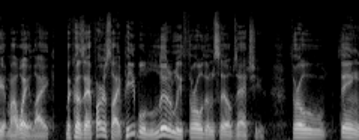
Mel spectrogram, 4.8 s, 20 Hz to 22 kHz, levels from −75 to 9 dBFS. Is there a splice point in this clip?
no; 0 cuts

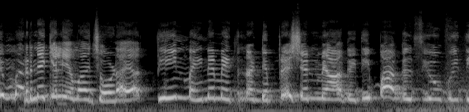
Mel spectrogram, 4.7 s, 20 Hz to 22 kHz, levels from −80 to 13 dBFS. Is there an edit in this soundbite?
no; 0 cuts

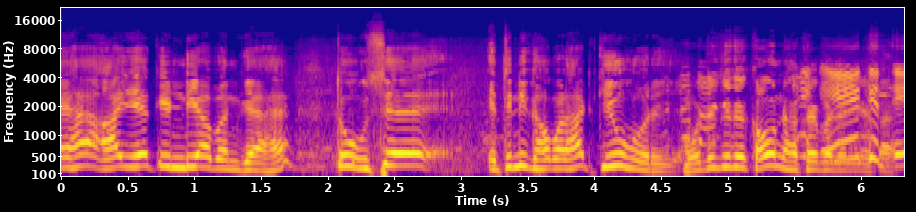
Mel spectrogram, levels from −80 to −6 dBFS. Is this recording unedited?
no; 1 cut; at 4.6 s

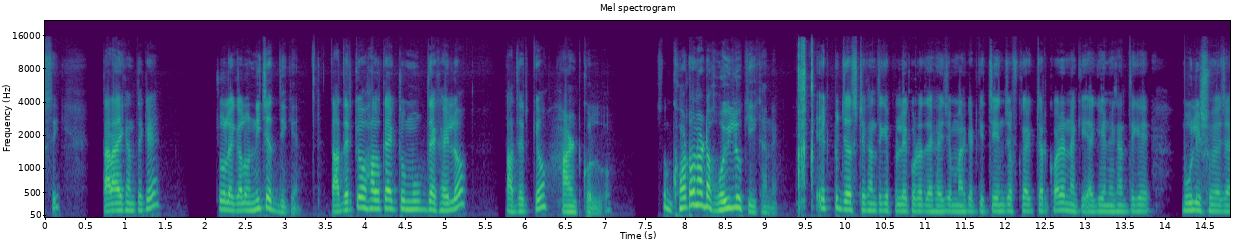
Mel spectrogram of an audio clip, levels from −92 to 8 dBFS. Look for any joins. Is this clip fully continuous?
no; 1 cut; at 9.5 s

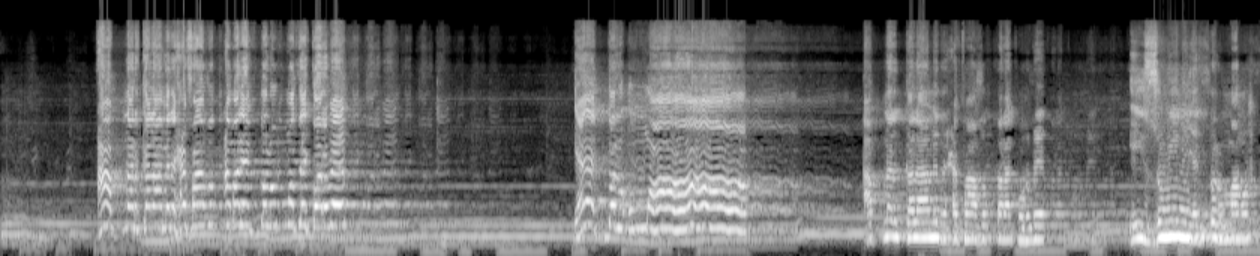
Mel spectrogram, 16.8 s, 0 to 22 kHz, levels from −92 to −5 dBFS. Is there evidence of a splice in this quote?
yes; 1 cut; at 1.0 s

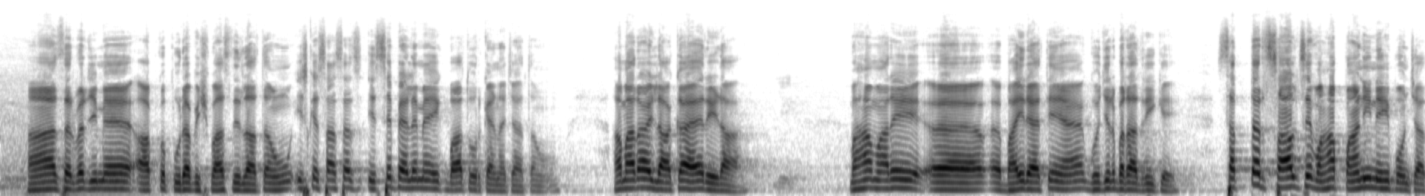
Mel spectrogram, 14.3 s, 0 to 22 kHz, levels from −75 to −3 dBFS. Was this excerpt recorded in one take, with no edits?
yes; 0 cuts

